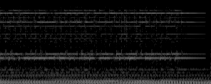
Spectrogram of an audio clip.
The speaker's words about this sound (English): Soon after she leaves the apartment, at 9:20 p.m., the phone rings.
